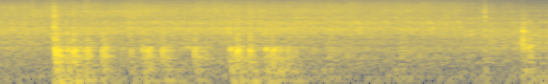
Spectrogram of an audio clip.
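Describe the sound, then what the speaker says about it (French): Beef strips fry in a little canola oil in a large non-stick skillet with a soft, steady sizzle, punctuated by a few sharp utensil clicks and scrapes near the start and end. "on va faire cuire les lanières de bœuf jusqu'à ce que le bœuf soit bien doré"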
